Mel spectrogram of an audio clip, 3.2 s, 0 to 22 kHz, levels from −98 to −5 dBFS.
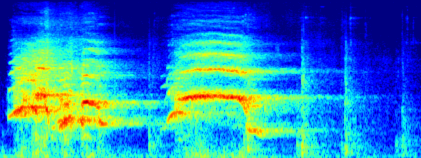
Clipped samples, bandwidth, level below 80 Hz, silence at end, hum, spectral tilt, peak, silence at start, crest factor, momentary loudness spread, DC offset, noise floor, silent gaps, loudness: under 0.1%; 16 kHz; -56 dBFS; 0.85 s; none; 0 dB/octave; -4 dBFS; 0.05 s; 18 dB; 18 LU; under 0.1%; -58 dBFS; none; -17 LUFS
